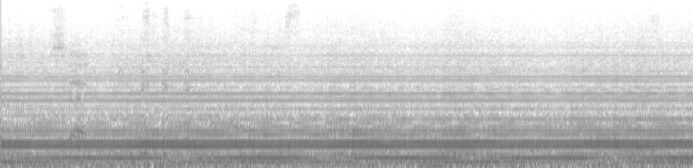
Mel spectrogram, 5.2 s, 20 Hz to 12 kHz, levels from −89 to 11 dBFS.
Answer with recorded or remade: recorded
